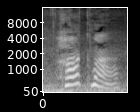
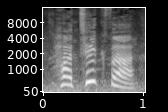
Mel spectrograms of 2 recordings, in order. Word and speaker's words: Hatikva: Hakma, right? Hakma. Did I say it right? Hatikva. Oh, my short-term memory is awful. Hatikva. Y'all please help me with that.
